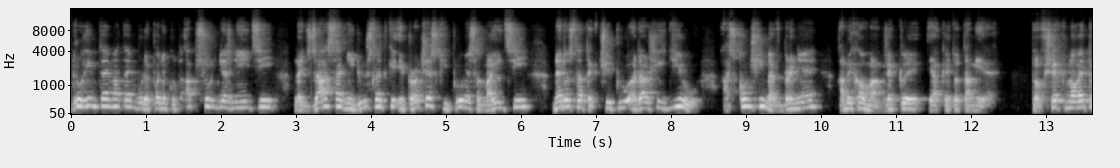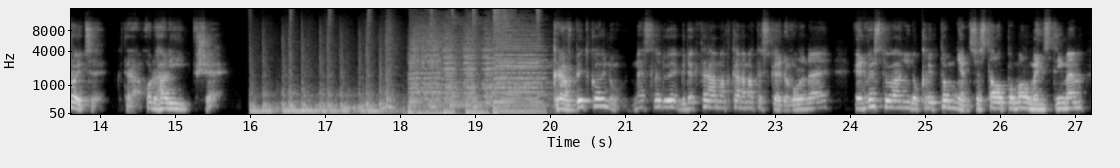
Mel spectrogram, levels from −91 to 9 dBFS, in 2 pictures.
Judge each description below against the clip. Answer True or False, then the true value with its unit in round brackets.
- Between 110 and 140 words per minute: True (120 wpm)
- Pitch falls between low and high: True (170 Hz)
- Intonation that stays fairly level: False (5.6 semitones)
